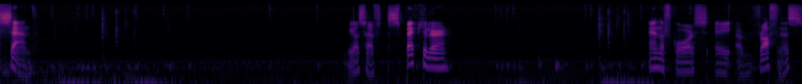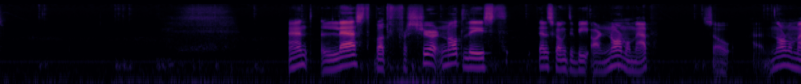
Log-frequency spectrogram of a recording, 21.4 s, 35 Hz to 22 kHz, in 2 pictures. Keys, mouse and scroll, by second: 0.0 click, 0.7 click, 1.6 ctrl+v, 1.8-5.7 ctrl+drag, 6.7 click, 7.2 middle click, 7.8 click, 8.0 ctrl+c, 8.2 ctrl+v, 10.4 click, 12.3 click, 12.9 scroll down 4, 15.5 click, 16.1 ctrl+v, 18.6 click, 18.7-20.1 middle drag, 20.1 click, 21.0 click.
